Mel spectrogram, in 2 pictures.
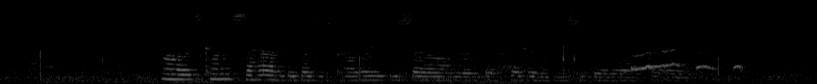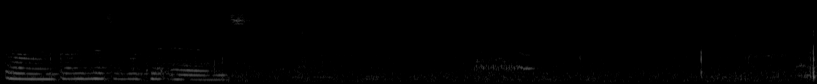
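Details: Kitten named Mizu seeing his reflection for the first time indoors, giving a series of short high meows in bursts, some rising and falling, with pauses between, plus a faint steady hum and quiet human voice.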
